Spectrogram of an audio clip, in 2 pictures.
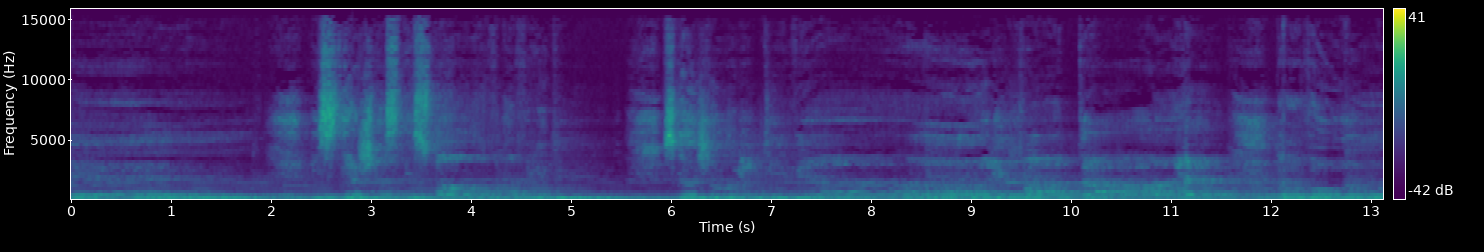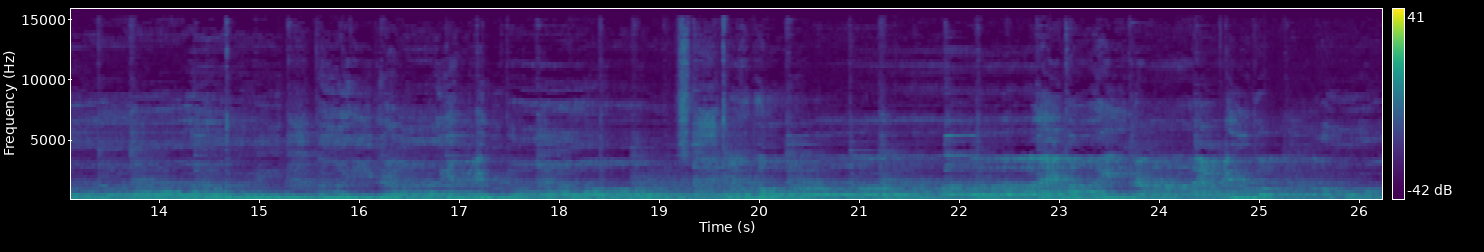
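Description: A slow song played live on electric keyboard and acoustic guitar through the hall's PA, with a voice singing the melody. It grows quieter near the end.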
